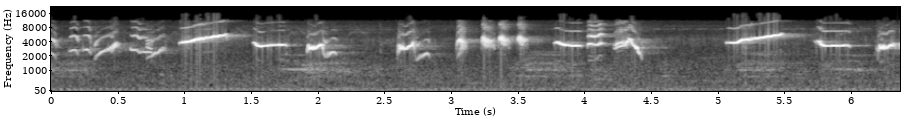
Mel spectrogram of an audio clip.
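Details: Oriental magpie-robin, a mature wild-caught bird, singing fired-up morning song with display: rich varied whistles, upslurred and downslurred notes in dense phrases, a few short pauses, background quiet.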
